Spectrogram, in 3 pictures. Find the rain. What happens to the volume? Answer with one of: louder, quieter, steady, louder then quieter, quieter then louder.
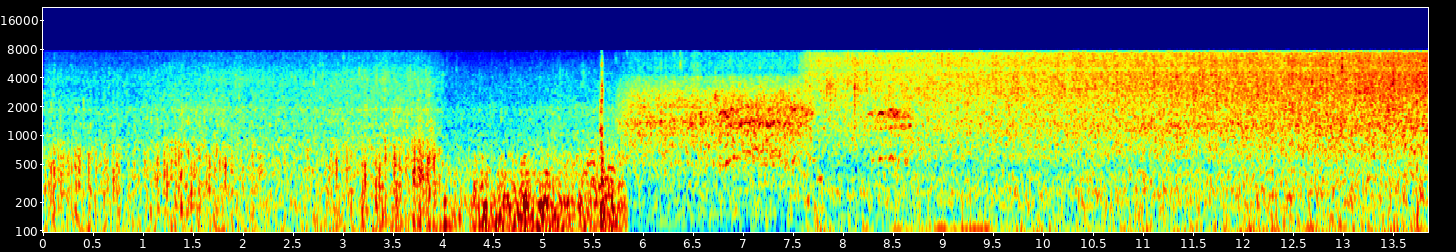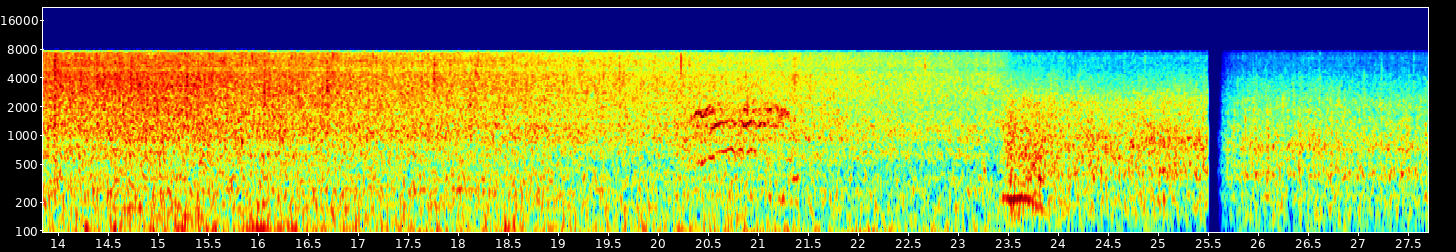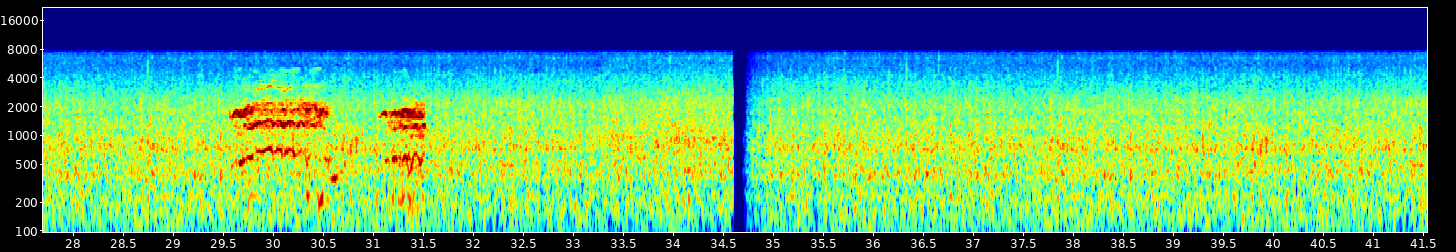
louder then quieter.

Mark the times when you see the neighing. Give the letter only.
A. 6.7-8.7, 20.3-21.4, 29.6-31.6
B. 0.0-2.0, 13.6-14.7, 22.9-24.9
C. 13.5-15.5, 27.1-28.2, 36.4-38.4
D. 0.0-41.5
A.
